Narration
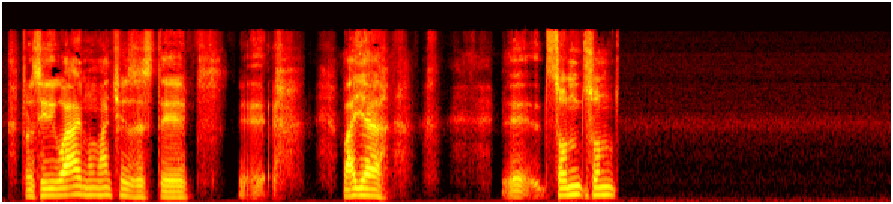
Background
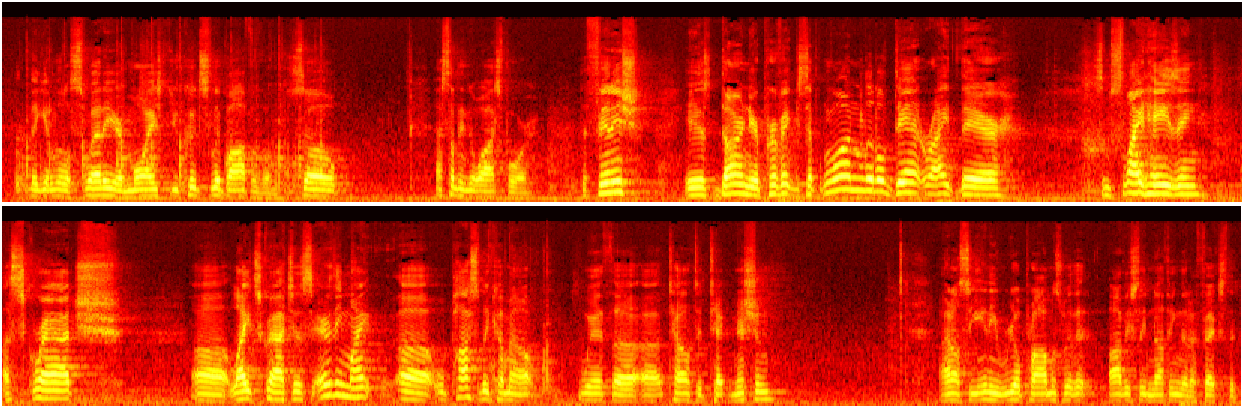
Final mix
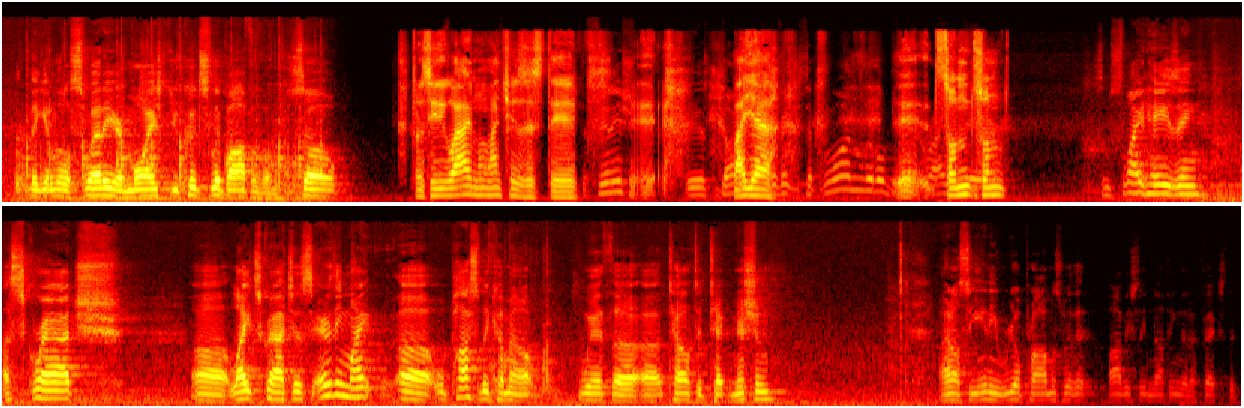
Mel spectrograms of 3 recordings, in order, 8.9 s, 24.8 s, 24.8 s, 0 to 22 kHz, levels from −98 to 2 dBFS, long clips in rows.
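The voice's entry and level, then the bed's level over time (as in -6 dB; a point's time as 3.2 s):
3.90 s, -3.5 dB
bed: 3.08 s -1 dB
3.68 s -25 dB
10.79 s -25 dB
12.11 s -5 dB
21.47 s -5 dB
23.93 s -32 dB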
